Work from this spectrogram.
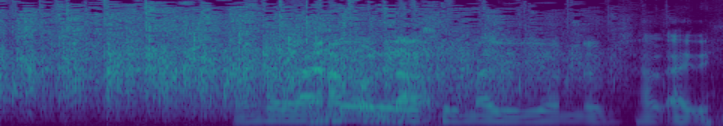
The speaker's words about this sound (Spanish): Y me encanta Infobae, aquí les aplaudimos, porque oye, han dicho de verdad cuál es el primer caso de crowdfunding.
